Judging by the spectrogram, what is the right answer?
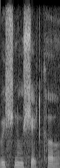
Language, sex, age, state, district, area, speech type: Goan Konkani, male, 30-45, Goa, Salcete, rural, spontaneous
